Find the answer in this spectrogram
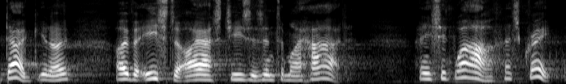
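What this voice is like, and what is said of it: New Zealand accent. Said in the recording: “just in case you're not sure of my accent, this is a map of the world. You'll see New Zealand is right there”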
